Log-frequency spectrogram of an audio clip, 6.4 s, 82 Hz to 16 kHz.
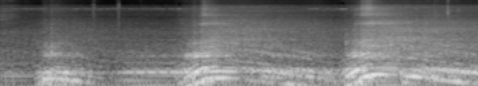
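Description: A Porsche 911 Turbo engine revs hard twice, each time climbing in a loud, close rumbling rise before easing back to a throaty idle.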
